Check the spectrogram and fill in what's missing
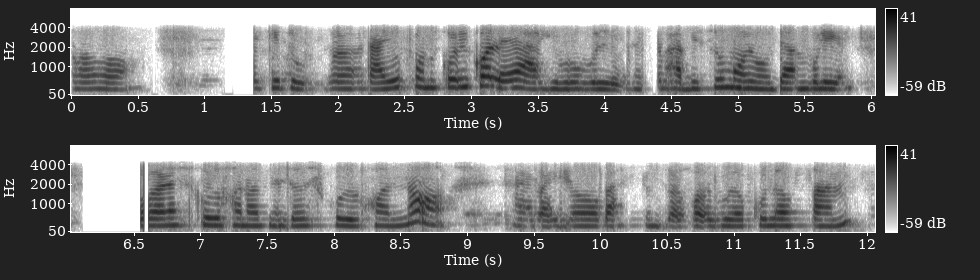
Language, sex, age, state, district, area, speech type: Assamese, female, 18-30, Assam, Udalguri, urban, conversation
